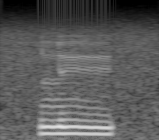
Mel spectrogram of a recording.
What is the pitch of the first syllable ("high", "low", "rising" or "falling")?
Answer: falling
